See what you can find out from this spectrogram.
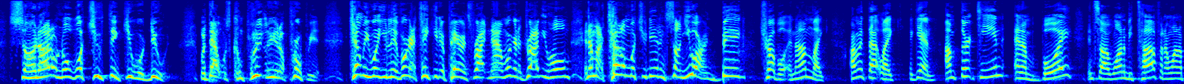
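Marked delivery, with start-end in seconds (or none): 0.1-10.5 mock stern police scolding, slightly raised; cop tearing into kid. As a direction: imitate a cop laying down the law. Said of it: "he just tears into me".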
